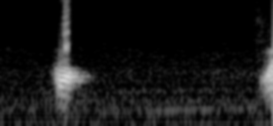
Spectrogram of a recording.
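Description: Two brief, muffled spoken words with the crisp high sounds stripped away, barely intelligible; a simulation of how speech sounds with hearing loss.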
